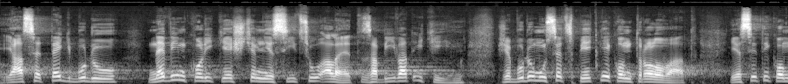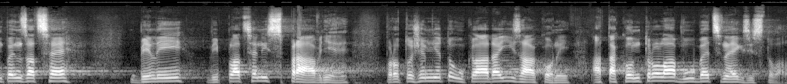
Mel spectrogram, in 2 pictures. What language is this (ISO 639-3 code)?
ces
